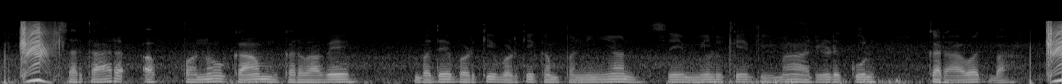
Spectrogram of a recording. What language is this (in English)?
Bhojpuri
